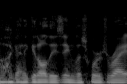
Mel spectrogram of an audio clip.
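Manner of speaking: mock nervous, shaking child voice. Imitating kids who treat an English chat like an exam: imitating a nervous shaking kid. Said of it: "start shaking".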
